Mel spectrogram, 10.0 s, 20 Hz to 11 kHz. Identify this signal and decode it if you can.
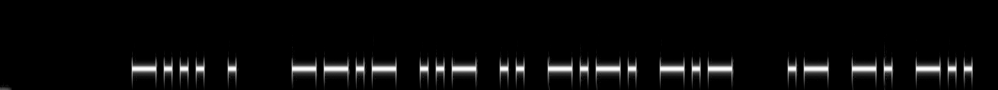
Morse code, heard as a keyed tone, about 15 wpm, 700 Hz. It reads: BE QUICK AND
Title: Sentences from Top 1000 Words - Review Part 2 - 15wpm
